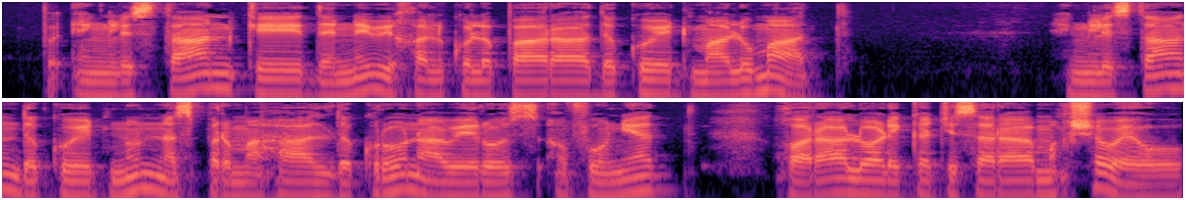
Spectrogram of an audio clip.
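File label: Pashto, general; GoLocalise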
